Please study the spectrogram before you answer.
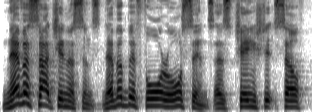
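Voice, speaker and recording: A man hosting a quiz show, reading questions crisply and giving dry, wry introductions. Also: a little high, sing-song, moderate pace, a little mellow. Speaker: quizmaster.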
